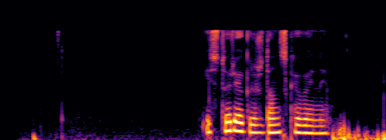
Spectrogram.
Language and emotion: Russian, neutral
